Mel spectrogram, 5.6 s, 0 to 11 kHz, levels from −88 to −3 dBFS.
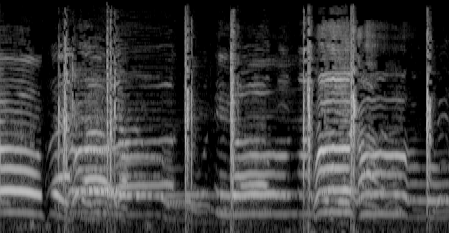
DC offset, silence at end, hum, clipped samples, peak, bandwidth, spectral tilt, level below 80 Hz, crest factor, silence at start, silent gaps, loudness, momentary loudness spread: under 0.1%; 0 s; none; under 0.1%; -10 dBFS; 11 kHz; 0.5 dB/octave; -70 dBFS; 20 dB; 0 s; none; -28 LUFS; 13 LU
